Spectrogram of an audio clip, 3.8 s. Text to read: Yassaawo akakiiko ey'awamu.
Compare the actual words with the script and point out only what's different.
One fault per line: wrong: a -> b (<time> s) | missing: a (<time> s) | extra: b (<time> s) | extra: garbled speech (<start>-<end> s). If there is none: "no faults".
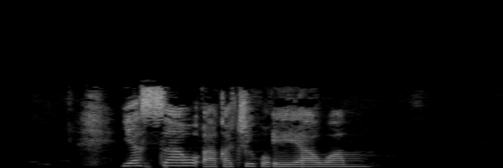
no faults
